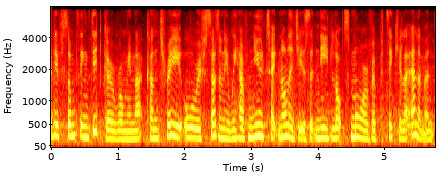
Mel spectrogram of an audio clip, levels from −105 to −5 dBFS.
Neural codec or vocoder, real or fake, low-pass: none; real; 7.2 kHz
